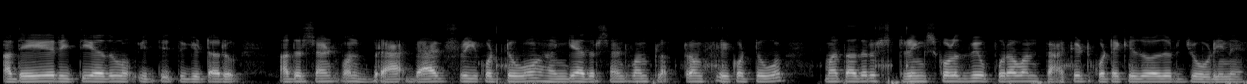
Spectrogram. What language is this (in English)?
Kannada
